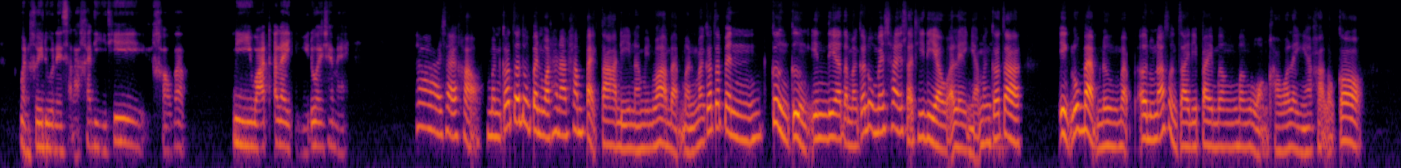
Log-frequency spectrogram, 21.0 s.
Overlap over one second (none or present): none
